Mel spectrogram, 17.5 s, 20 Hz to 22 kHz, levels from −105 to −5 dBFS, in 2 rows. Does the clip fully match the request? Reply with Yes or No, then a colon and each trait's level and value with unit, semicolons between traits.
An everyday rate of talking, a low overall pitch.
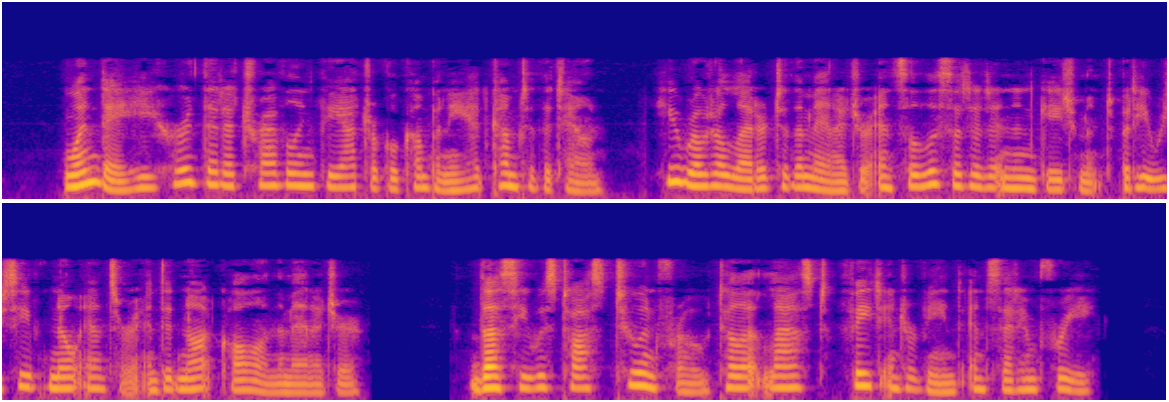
No: average, 180 wpm; medium, 185 Hz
